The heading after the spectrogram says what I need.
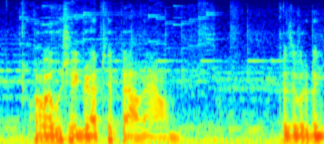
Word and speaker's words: Hippowdon: It's Hip-Ow, like O-W, Dawn, right? Hippowdon?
